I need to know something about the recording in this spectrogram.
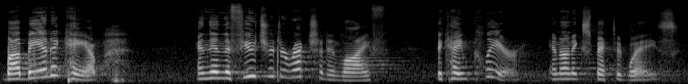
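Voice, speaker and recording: A woman pastor from Mississippi with a Southern accent, preaching a sermon and telling a personal story in a slow, emphatic way. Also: high voice, fairly bright tone. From Mississippi, USA. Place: church gym. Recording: long hall reverb.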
